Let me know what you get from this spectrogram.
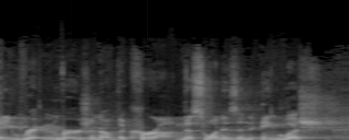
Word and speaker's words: Quran: Quran. And that's, if you want to know how to pronounce that, it's K-O-R-A-N, okay? Quran. It makes it a little easier to pronounce, but it's spelled with a Q.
